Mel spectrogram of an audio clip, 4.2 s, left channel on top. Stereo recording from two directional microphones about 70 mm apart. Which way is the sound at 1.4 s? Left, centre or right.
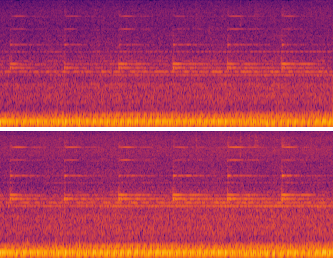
Right.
